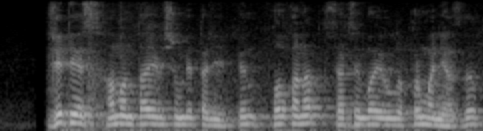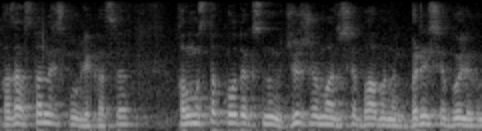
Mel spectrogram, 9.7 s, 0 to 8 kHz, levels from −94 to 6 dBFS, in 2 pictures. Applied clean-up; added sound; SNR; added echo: none; none; none; none.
